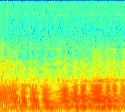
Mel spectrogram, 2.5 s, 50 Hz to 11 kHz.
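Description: A KTM rally-raid motorcycle at the 2006 Dakar prologue gives a loud, close, steady engine drone with a constant pitch and no breaks.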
